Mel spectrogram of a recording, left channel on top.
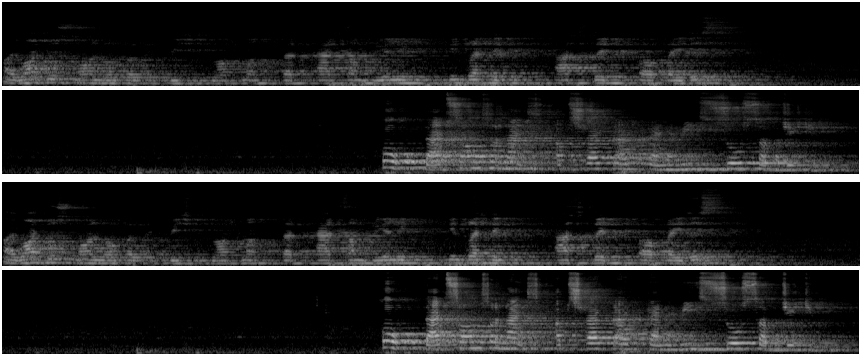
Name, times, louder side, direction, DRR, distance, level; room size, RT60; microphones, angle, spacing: voice 1, 0.0-4.1 4.5-5.0 5.5-6.1 6.4-7.2, right 1 dB, 75° right, -1 dB, 2.7 m, -38 dB
voice 2, 12.4-16.9, right 3 dB, 40° right, -1 dB, 3.8 m, -31 dB
26.5 x 26.0 x 8.0 m, 2.1 s
head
